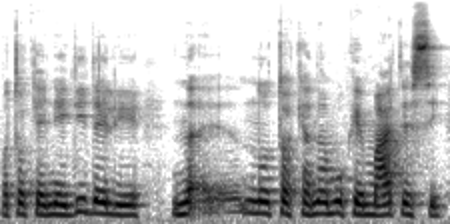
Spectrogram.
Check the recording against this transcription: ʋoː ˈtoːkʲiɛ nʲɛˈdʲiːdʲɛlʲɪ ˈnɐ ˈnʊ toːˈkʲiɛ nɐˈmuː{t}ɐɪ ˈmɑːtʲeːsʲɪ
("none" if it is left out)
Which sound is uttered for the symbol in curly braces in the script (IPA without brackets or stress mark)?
k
